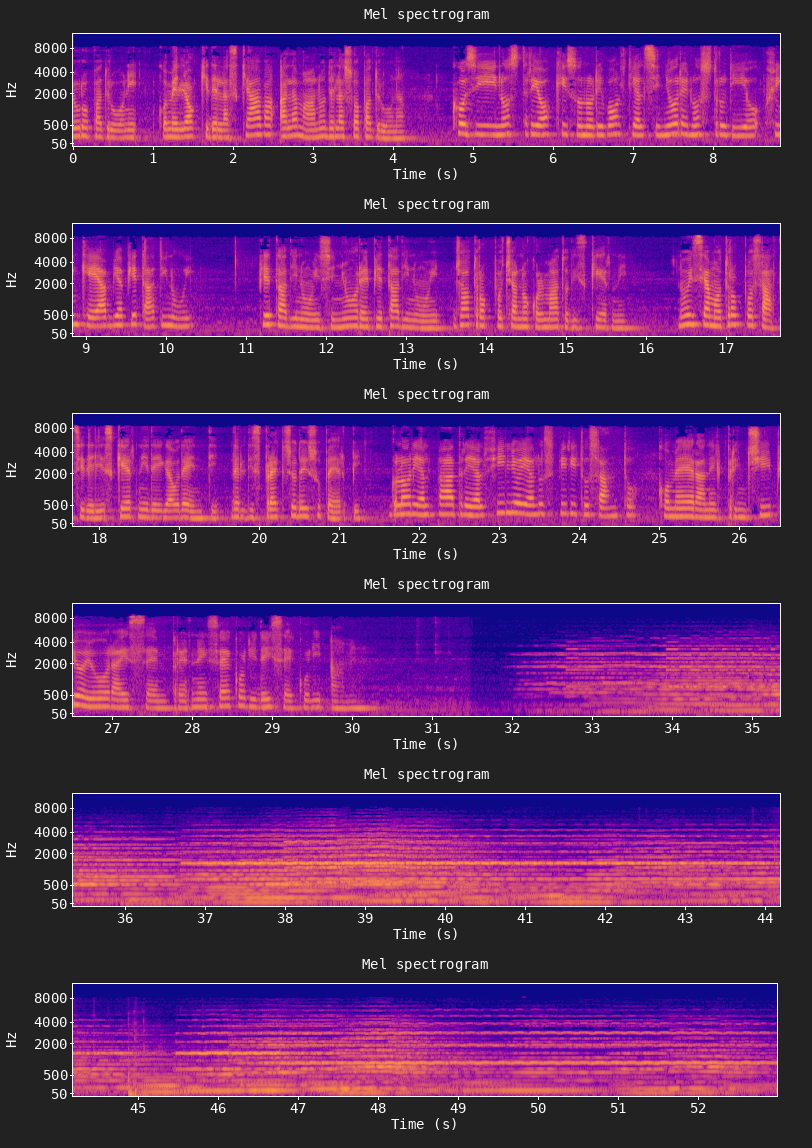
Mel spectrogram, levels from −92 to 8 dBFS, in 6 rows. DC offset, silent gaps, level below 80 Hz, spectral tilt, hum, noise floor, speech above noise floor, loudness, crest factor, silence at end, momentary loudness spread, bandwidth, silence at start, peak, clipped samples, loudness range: under 0.1%; none; -48 dBFS; -3.5 dB/octave; none; -60 dBFS; 37 dB; -22 LUFS; 22 dB; 0 s; 11 LU; 9.2 kHz; 0 s; -2 dBFS; under 0.1%; 9 LU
